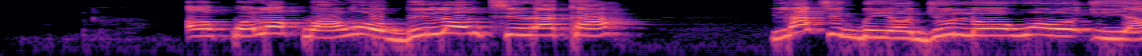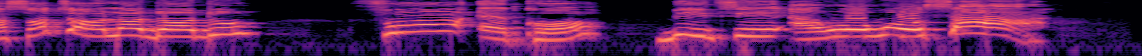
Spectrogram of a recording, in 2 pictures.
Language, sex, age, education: Yoruba, female, 46-60, tertiary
